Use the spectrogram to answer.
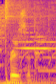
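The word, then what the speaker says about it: Frizzmmm: now say my name it's prism f r i z z m m m 2 Z's three M's no a no n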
